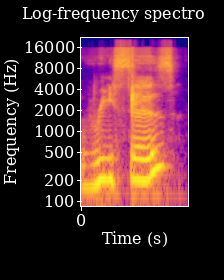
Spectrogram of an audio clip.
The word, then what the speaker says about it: Reese's: I'm sorry about that some people over there pronounce it Reese's and some people call it Rees re so can we phonetically spell that I say Rees it's like like it's like it belongs to Reese so it's Reese's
